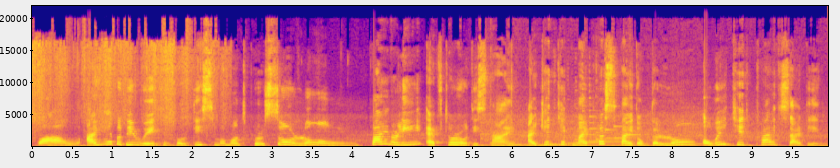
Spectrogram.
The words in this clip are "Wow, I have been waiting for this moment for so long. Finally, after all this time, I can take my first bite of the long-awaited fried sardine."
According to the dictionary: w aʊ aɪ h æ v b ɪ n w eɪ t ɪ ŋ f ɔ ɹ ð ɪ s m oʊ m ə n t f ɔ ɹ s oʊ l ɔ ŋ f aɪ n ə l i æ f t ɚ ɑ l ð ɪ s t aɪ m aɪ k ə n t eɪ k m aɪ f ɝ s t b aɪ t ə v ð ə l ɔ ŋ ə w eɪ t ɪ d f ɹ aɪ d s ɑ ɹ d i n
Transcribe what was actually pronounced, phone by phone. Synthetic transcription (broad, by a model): w aʊ aɪ h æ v b ɪ n w eɪ t ɪ ŋ f ɔ ɹ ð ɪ s m oʊ m ə n t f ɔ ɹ s oʊ l ɔ ŋ f aɪ n ə l i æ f t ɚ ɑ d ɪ s t aɪ m aɪ k ə n t eɪ k m aɪ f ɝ s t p aɪ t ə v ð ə l ɔ ŋ ə w eɪ t ɪ d p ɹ aɪ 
